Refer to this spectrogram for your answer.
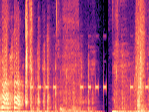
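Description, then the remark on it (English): A kitchen timer beeps repeatedly in a steady, high-pitched pulse, signalling that the time is up, while people laugh and bustle around it with some clattering noise. “It's beeping at me, the timer is up.”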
